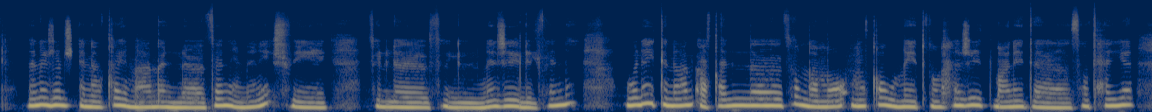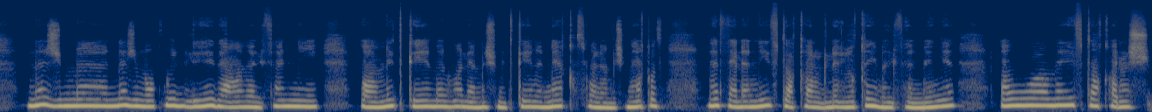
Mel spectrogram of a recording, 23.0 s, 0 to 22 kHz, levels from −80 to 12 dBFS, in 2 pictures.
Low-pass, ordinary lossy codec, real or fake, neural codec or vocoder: 19.8 kHz; none; fake; codec, 44.1 kHz, 2.6 kbps, DAC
